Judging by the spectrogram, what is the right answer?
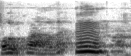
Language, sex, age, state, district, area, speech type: Assamese, female, 60+, Assam, Udalguri, rural, spontaneous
